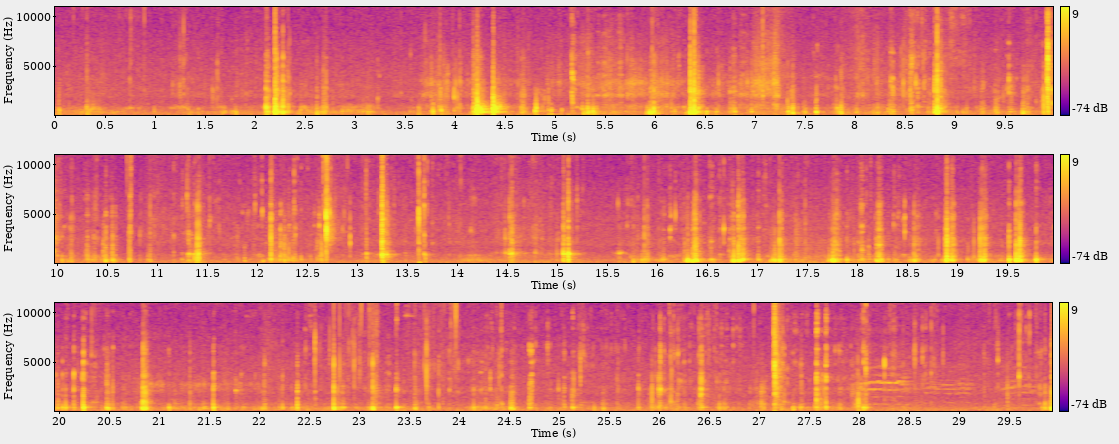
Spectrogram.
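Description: A person biting and chewing crumbly, crunchy chunks close to the microphone: irregular sharp crunches and clicks, with a stretch of steadier, denser chewing in the middle.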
